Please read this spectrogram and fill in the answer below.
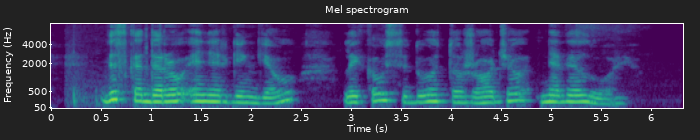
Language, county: Lithuanian, Alytus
